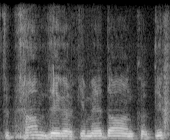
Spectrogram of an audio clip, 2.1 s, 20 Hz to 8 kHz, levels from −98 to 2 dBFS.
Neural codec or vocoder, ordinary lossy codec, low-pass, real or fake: codec, 16 kHz, 0.4 kbps, LongCat-Audio-Codec; none; none; fake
